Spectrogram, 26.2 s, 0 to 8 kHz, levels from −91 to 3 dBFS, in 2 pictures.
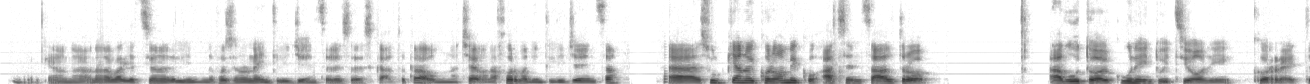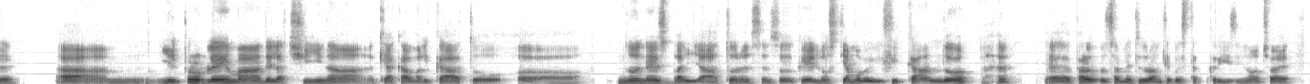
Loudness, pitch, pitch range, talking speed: -30 LUFS, 130 Hz, 115-165 Hz, 120 wpm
